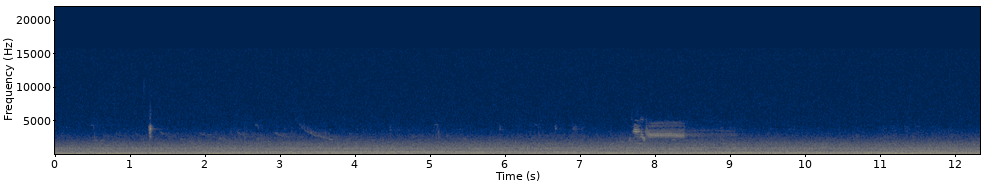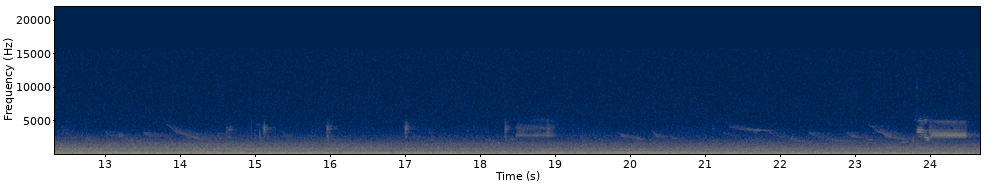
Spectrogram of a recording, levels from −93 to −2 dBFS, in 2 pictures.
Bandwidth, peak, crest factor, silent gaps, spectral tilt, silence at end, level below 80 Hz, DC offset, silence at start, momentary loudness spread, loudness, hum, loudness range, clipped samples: 16 kHz; -28 dBFS; 14 dB; none; -7.5 dB/octave; 0 s; -48 dBFS; under 0.1%; 0 s; 3 LU; -43 LUFS; none; 3 LU; under 0.1%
